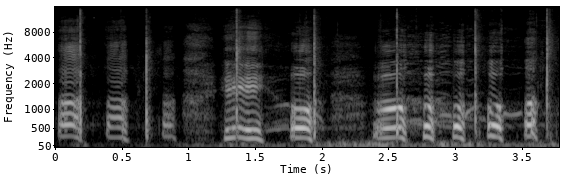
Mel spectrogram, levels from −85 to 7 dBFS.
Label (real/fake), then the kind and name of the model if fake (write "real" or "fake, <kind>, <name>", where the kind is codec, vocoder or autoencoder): real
